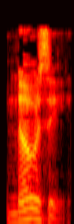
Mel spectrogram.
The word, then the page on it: nosey: British English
